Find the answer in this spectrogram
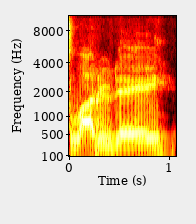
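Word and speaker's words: La Do Da: It's pronounced La Du Day.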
